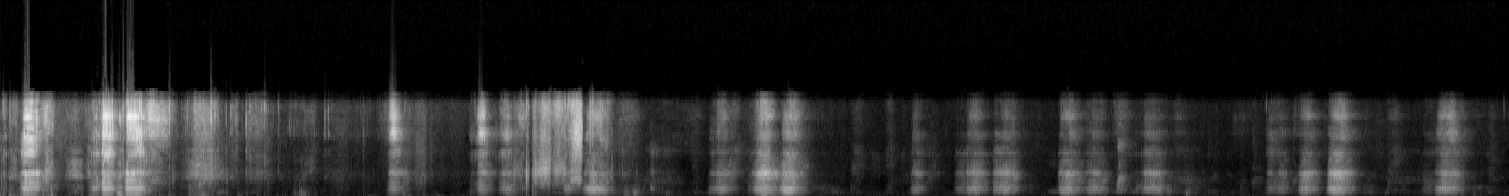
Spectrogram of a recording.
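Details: Shih Tzu dog playing with a pig, its new favorite toy, indoors: rough, breathy growling and wheezy snorts in bursts, loud and dense at first, then shorter separate grunts about every second with quiet gaps between.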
